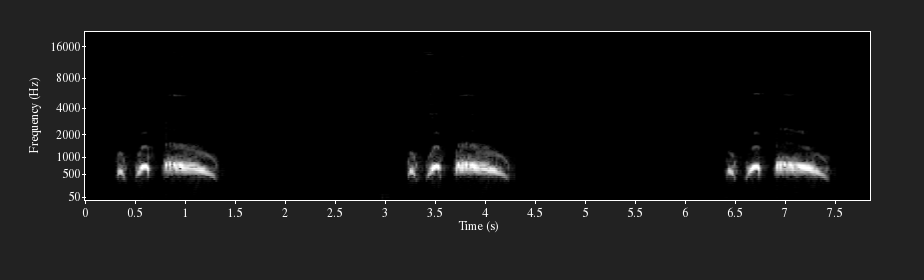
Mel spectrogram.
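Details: Spotted dove calling to stimulate decoys and birds of both sexes: three identical phrases about three seconds apart, each of two brief rising coos followed by a drawn-out, burry, falling note.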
